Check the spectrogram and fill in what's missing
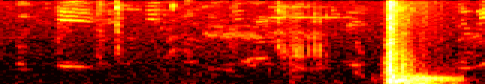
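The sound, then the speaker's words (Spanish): A single heavy door thunks shut near the end, a sharp, loud impact with a low, booming body that fades quickly, following a stretch of faint, indistinct background sounds. “¿La otra puerta?”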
